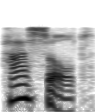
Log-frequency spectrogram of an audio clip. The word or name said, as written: Hasselt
